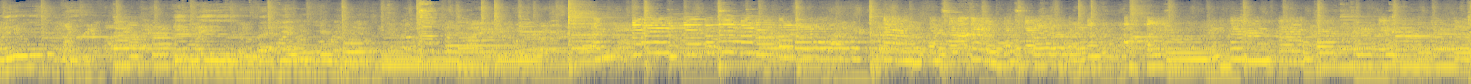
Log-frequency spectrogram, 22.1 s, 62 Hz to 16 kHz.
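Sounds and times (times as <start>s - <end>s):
drums and cymbals: 0.0s - 22.0s.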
